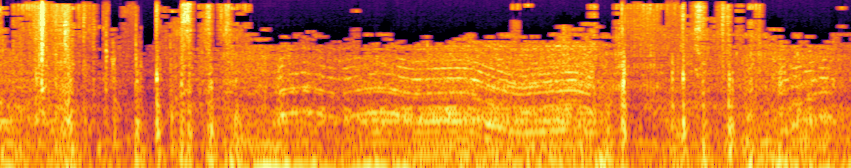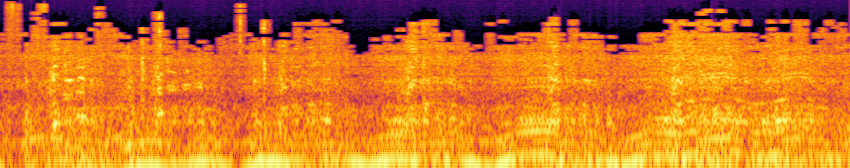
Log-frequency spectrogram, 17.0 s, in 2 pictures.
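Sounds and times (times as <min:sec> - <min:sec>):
sharp knocks and clatter: 0:00.0 - 0:02.6, 0:06.2 - 0:07.8
car engine running: 0:00.0 - 0:17.0.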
